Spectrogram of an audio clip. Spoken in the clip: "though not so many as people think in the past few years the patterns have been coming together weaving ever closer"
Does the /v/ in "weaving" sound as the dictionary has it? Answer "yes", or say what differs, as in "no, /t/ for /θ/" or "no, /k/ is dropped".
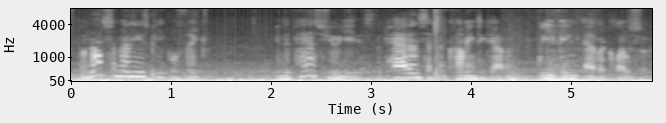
yes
